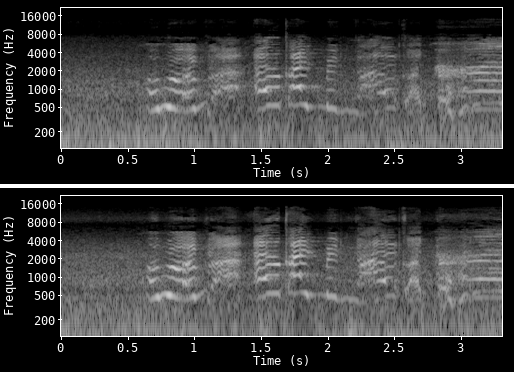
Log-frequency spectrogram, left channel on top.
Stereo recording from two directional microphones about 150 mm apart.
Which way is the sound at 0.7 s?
5° left (ahead or behind).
